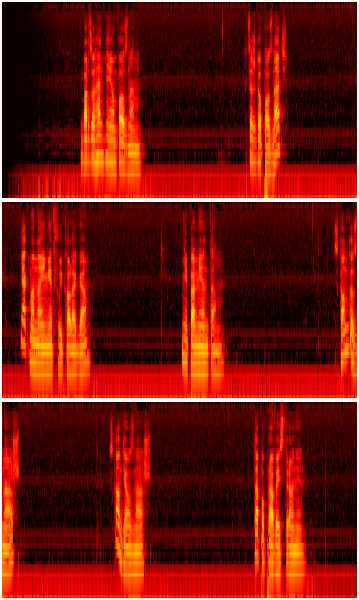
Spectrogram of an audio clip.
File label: conversation; lektorek; firstyear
